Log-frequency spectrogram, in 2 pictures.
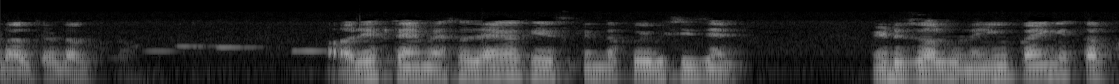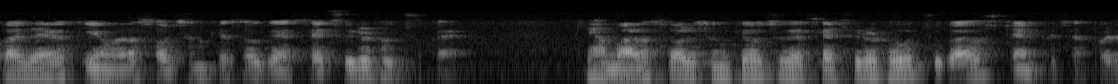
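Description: A man teaching a class, asking his students questions and repeating key terms, reading English text slowly. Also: mid-range voice, dull audio. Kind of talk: classroom lesson.

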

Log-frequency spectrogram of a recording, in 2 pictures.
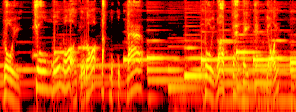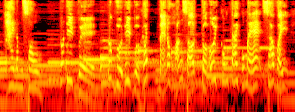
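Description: A man's voice: sits high, big pitch swings, normal speed. A man teaching at a summer retreat, telling children an emotional moral story in a dramatic way. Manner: dramatic, addresses listeners as children. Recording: dull lo-fi with background music.

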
